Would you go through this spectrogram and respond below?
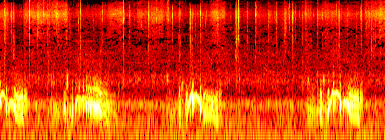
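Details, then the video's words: A Pilkha domestic pigeon gives low, rolling coos in four short bursts about two seconds apart, with faint background hiss. "Pigeon Sound Effect"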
